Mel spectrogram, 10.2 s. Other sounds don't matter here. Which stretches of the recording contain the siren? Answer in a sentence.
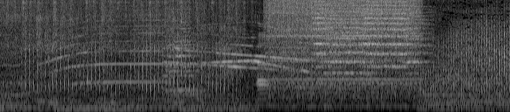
The siren can be heard from 0.1 to 8.7 s.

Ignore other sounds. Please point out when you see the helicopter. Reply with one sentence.
The helicopter can be heard from 0.0 to 10.1 s.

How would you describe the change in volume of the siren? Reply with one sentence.
The volume of the siren goes up.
